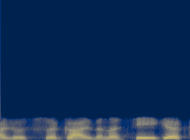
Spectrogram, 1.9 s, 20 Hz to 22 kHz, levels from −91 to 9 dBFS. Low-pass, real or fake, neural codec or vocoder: 3.6 kHz; fake; codec, 24 kHz, 0.5 kbps, DualCodec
